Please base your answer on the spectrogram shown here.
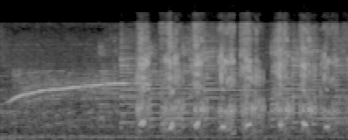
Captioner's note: <i>slurping</i>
